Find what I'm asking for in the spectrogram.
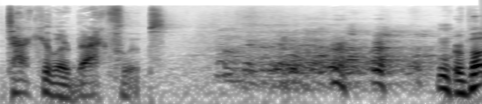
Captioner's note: laughter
